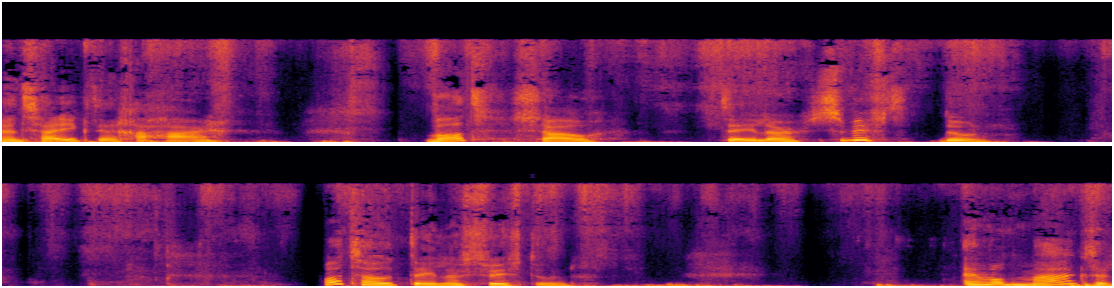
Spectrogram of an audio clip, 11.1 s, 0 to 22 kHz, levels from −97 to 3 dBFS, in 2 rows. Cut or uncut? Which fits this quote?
uncut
